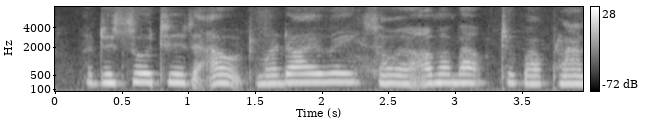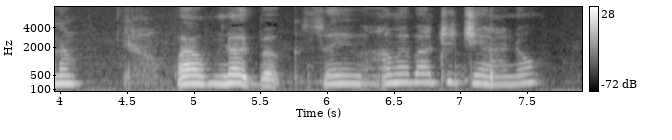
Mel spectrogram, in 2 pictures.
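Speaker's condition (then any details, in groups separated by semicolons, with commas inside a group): Cerebral palsy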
